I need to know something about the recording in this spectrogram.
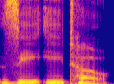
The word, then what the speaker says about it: Zitto: Her name is Vivian Zitto. That's pronounced zeto.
